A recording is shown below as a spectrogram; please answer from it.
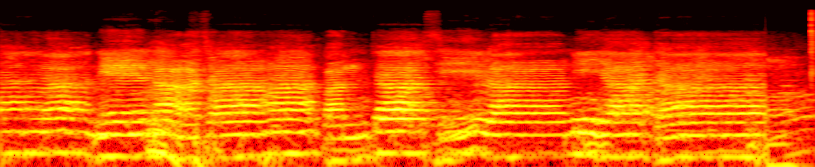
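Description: Buddhist monks chanting Pali blessing verses in unison into a microphone, a continuous recitation of held notes broken by short pauses for breath.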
